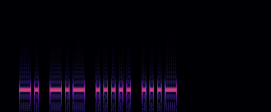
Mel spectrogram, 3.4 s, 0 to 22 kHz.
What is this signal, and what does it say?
Morse code, heard as a keyed tone, about 25 wpm, 700 Hz. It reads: NK5V
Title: USA Call Signs - 4 Characters - 3x Character Spacing - 25wpm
